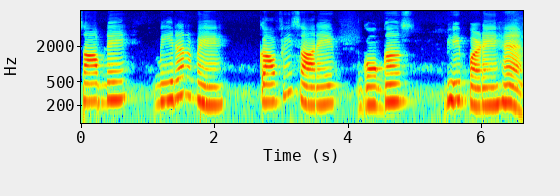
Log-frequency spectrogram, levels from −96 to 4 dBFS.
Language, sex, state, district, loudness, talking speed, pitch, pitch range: Hindi, female, Punjab, Fazilka, -15 LUFS, 80 wpm, 225 Hz, 205-245 Hz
